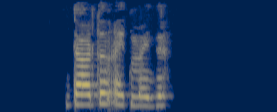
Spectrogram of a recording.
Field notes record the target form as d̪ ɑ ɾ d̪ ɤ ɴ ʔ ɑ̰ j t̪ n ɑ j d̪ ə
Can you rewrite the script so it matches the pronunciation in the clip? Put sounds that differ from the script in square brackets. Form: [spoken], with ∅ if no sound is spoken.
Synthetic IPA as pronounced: d̪ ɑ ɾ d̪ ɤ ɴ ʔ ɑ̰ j t̪ [m] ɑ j d̪ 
